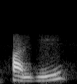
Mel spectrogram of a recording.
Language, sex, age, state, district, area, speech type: Punjabi, female, 30-45, Punjab, Muktsar, urban, conversation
